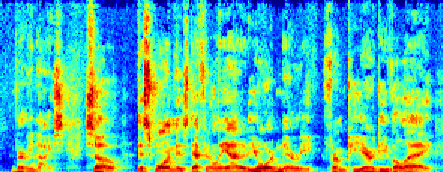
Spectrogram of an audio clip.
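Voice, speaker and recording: A man at medium pitch speaks in a space with audible room echo. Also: ordinary pitch variation, moderate pace. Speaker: fragrance reviewer. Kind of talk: product review.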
